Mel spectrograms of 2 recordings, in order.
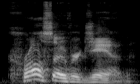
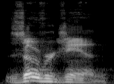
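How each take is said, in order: First: The name begins with the word 'cross'. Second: The name begins with a 'z' sound. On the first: The speaker calls it right. "that is pronounced crossover gen" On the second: The speaker calls it wrong. "or Zover gen"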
